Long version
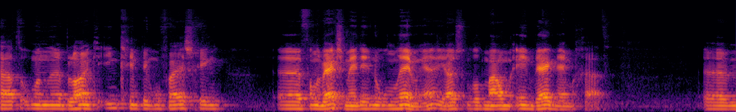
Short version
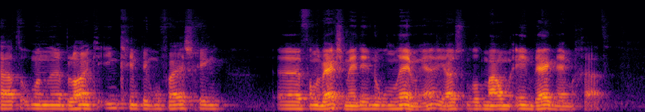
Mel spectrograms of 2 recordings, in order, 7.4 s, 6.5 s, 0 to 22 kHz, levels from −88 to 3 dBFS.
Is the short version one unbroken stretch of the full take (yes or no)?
yes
